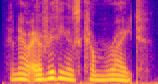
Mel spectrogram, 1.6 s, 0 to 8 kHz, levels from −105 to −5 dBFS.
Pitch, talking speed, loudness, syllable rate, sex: 175 Hz, 230 wpm, -16 LUFS, 6.6 syllables/s, female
